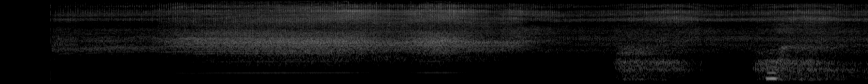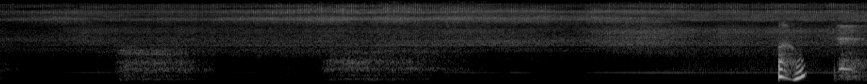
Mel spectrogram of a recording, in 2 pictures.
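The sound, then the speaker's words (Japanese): A razor shaves the fine, downy hair around an ear. A faint, steady hum runs throughout, broken by several short, scratchy strokes against the skin. “かわいい弟の産毛を剃るなんて嬉しい。トゥルットゥルにしてあげるからね。”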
